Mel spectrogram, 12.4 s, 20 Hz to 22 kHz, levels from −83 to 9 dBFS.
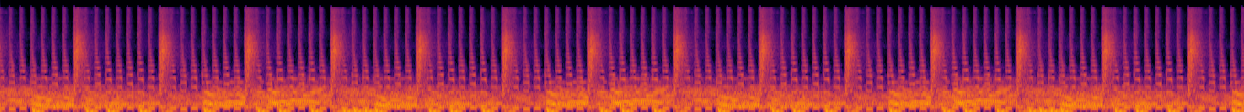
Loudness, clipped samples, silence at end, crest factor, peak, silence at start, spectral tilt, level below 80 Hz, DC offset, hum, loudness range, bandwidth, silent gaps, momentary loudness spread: -15 LUFS; under 0.1%; 0 s; 14 dB; 0 dBFS; 0 s; -5 dB/octave; -24 dBFS; under 0.1%; none; 1 LU; 17 kHz; none; 3 LU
